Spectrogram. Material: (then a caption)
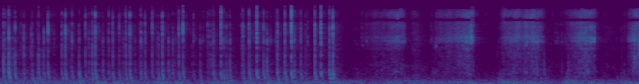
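Plastic. Fingertips and nails tap and scratch the rim and slotted walls of an empty, beige, shoebox-sized hollow plastic crate. A quick run of dry, clicky taps lasts about three and a half seconds. It gives way to softer, bright scratching strokes that swell and fade.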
